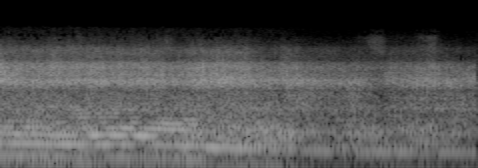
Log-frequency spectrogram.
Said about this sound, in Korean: 멀리 공중에서 웅장한 프로펠러 소리가 들리기 시작했습니다.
